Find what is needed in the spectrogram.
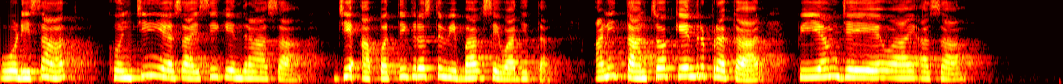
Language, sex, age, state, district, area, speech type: Goan Konkani, female, 45-60, Goa, Canacona, rural, read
